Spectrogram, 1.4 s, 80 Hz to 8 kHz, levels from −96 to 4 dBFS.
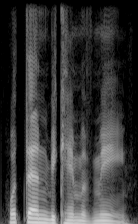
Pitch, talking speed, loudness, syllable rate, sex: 110 Hz, 215 wpm, -18 LUFS, 6.1 syllables/s, male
